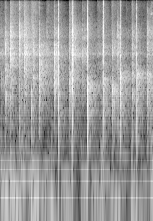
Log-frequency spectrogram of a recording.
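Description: Sharp hand claps land in a steady rhythm, roughly four per second, over a low, stepping musical backing. The claps are crisp and fairly loud, and no one speaks.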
